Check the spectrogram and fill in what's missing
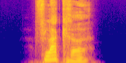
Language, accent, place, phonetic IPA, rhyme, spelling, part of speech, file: German, Germany, Berlin, [ˈflakʁə], -akʁə, flackre, verb, De-flackre.ogg
- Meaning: inflection of flackern: 1. first-person singular present 2. first/third-person singular subjunctive I 3. singular imperative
